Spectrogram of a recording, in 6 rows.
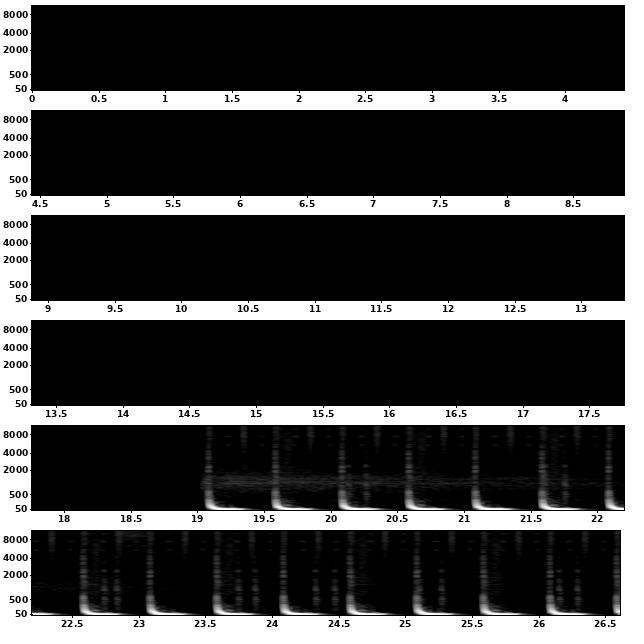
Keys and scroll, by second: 15.0 shift+super+n, 15.6 shift+super+Return, 16.1 Return.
